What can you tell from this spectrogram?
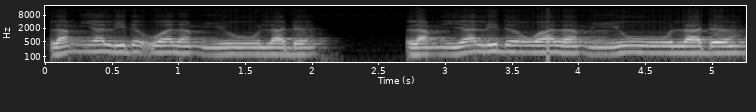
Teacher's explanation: Jadi pantulannya agak beda. Kalau yalid agak kecil.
